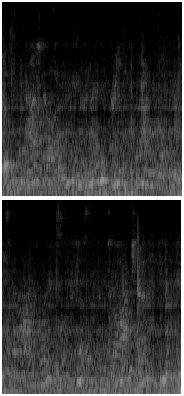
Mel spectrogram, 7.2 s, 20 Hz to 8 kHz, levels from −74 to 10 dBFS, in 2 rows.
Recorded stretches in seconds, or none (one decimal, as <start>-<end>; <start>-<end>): 0.5-1.1; 3.9-4.5; 5.7-6.5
